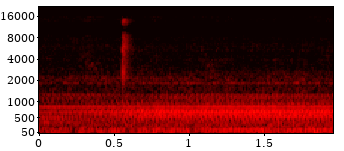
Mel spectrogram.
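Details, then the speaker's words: Hitachi HT-324 turntable: loud steady hum and buzzy drone from the motor, probably dry bearings; speed constant, plan to remove motor and oil top and bottom to cure the noise. "Now, I'm going to try actually taking the whole motor out and repacking it from top to bottom. It says to oil it from the top, but I'm pretty sure it probably needs oil on the bottom too. And that should get rid of that noise."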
